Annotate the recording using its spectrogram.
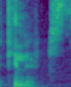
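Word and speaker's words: chelate: অনেকে চিলেটস বলে। মেইন উচ্চারণ হচ্ছে কিলেস।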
